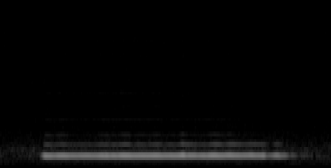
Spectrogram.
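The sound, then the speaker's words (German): A single steady hummed tone, low and even, held for about three seconds after a brief pause, then fading out. No other sounds or speech. “Atme wieder ganz leicht ein und aus, ohne Summen und setz dann irgendwann mit dem Summen wieder ein.”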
